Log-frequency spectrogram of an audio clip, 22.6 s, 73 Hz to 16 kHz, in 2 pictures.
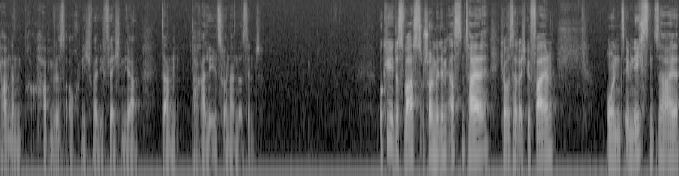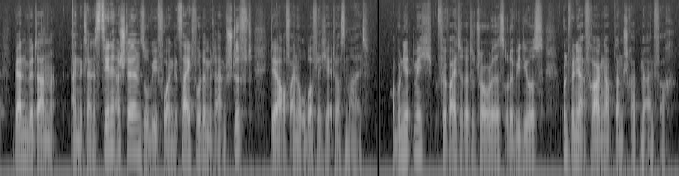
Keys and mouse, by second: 1.7 KP_7, 2.1 KP_5, 2.9-4.2 middle drag, 12.6 KP_0.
